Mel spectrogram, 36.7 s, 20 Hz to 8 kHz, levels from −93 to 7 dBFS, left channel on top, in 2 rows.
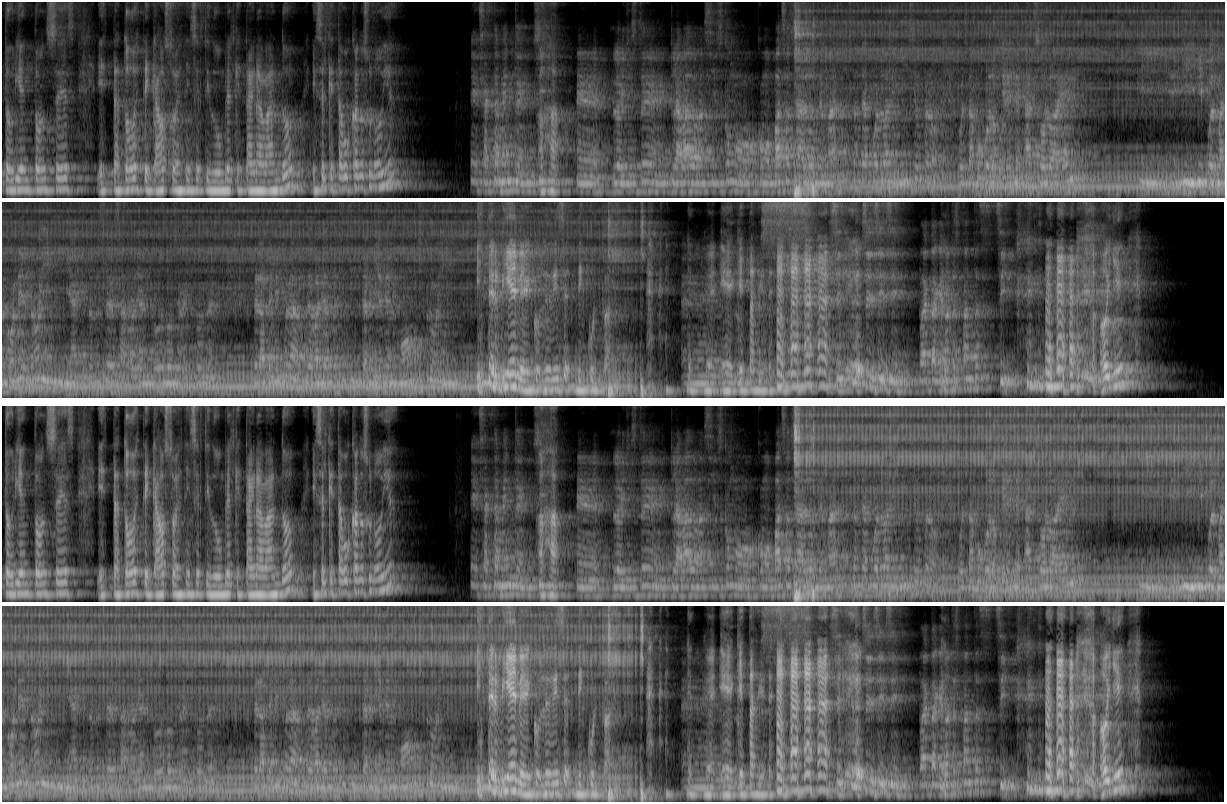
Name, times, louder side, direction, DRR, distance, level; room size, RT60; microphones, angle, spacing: voice 1, 0.0-5.9 8.0-8.4 25.5-27.6 28.0-31.3 32.4-32.5 34.0-35.6, right 3 dB, 35° right, 11 dB, 1.2 m, -27 dB
voice 2, 7.0-8.3 8.6-16.2 17.1-25.3 25.5-26.0 28.5-30.4 30.7-34.0 34.4-34.9, equal, 5° right, 0 dB, 4.1 m, -35 dB
sound 1, 11.9-28.4 28.6-28.7, right 5 dB, 80° right, 1.0 m, -34 dB
28.0 x 19.5 x 8.4 m, 1.3 s
head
